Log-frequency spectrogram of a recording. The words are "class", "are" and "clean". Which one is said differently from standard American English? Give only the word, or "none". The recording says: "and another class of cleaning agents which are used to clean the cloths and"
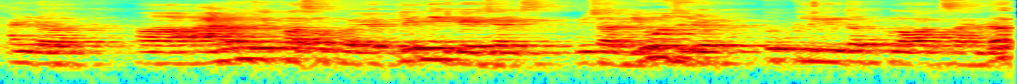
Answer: class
